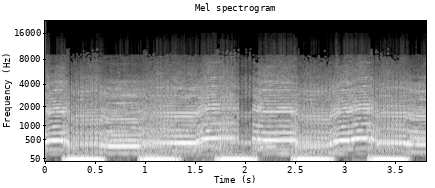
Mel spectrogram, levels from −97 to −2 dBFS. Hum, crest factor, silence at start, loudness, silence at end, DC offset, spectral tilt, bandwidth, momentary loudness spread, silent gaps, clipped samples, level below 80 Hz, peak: none; 6 dB; 0 s; -9 LUFS; 0 s; 10%; -6 dB/octave; 7.2 kHz; 3 LU; none; under 0.1%; -8 dBFS; 0 dBFS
